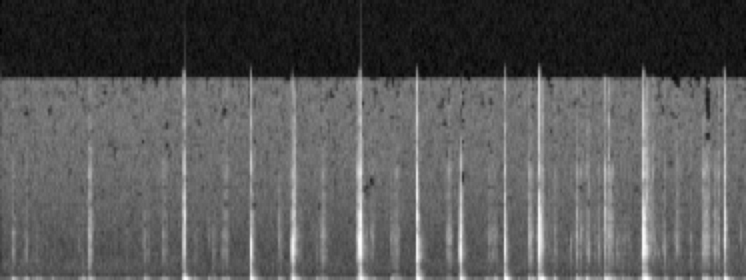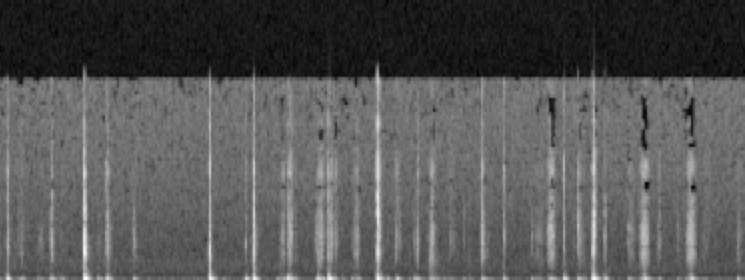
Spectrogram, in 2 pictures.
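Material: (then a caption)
Metal mesh. A wooden toothpick scratches and picks at the hollow metal mesh dome grille of a Blue Yeti microphone packed with blue and yellow putty, cleaning the putty out. Sharp, dry clicks and taps pop out steadily over a low, muffled scraping rumble, each one dying almost instantly.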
